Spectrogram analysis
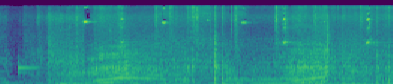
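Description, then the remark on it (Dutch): The petrol engine of a black hybrid car starts and revs twice, its pitch sweeping upward each time, with a sharp, loud pop from the exhaust pipe between the revs. No one speaks. “Een roffelende pijp krijg je een mooi knal naar buiten.”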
